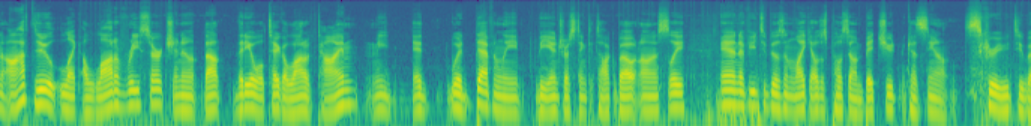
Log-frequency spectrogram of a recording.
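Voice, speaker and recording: A man's voice: lowish voice, smooth. A man giving a casual, offhand video game review in a rambling, noncommittal way.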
